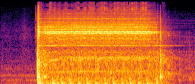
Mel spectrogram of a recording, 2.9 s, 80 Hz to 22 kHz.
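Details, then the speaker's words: 2010 Ski-Doo REV XP 800R carbureted two-stroke, one cylinder already found scored, compression test on PTO side at full throttle: starter spins evenly at about four beats a second with no firing; that cylinder reads no compression, engine coming out. "nothing not a nothing well I guess we're pulling the engine"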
